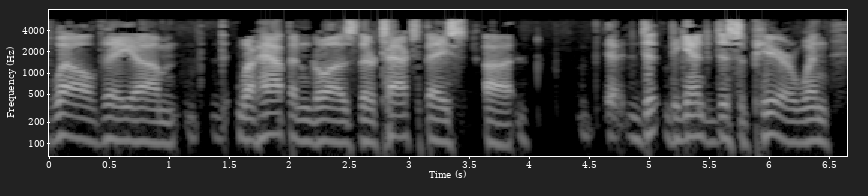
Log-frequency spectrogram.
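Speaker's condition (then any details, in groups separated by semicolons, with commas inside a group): No condition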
